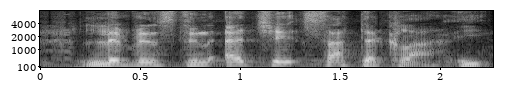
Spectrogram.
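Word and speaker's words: Livingstone Etse Satekla: Oh, Oba Livingston Eche Satekla. Perfectly pronounced.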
